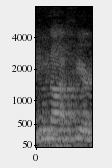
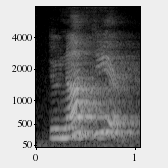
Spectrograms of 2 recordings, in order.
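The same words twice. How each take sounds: First: Said in the usual way. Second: Louder, higher, firm command; commanding imperative. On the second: Shown as a demonstration. Preacher declares God's command to the church, loud and firm. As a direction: proclaim it as God's order. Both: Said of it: "It's in the imperative".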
